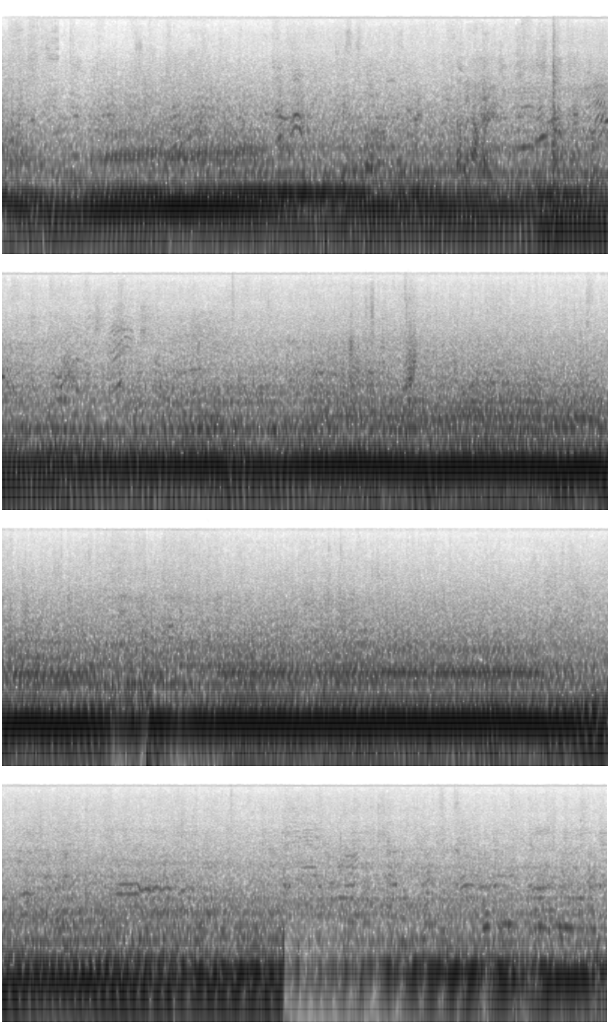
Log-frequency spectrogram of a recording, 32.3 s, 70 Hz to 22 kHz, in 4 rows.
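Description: Ford GT's twin-turbo V6 running loudly at a steady, constant pitch. The note dips briefly about two-thirds of the way through and drops off sharply near the end.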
